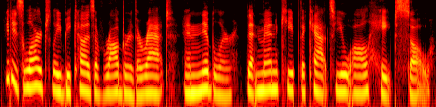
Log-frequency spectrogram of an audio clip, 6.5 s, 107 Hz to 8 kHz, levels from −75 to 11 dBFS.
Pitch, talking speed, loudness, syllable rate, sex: 200 Hz, 175 wpm, -16 LUFS, 4.1 syllables/s, female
